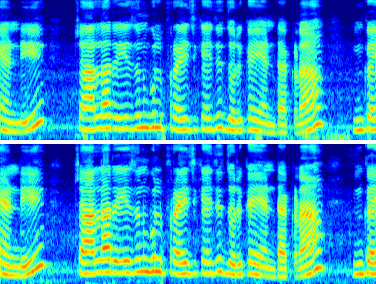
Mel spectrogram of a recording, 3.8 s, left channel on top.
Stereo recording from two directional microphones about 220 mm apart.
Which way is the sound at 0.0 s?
15° right (ahead or behind).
